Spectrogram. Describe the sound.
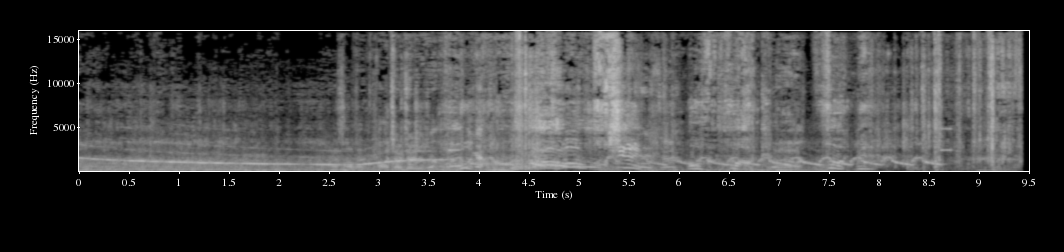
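Police car siren on an LAPD vehicle, captured on dash cam: a loud, long wail sweeps downward, then turns into a rapid, repeating warble that cycles up and down without pause.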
